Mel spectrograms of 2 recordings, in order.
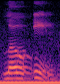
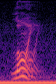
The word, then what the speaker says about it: loin: word loin for example it's not pronounced low e but loin light notice how the o transitions into the eye very quickly it's almost like you're trying to merge the two sounds loin notice the difference okay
